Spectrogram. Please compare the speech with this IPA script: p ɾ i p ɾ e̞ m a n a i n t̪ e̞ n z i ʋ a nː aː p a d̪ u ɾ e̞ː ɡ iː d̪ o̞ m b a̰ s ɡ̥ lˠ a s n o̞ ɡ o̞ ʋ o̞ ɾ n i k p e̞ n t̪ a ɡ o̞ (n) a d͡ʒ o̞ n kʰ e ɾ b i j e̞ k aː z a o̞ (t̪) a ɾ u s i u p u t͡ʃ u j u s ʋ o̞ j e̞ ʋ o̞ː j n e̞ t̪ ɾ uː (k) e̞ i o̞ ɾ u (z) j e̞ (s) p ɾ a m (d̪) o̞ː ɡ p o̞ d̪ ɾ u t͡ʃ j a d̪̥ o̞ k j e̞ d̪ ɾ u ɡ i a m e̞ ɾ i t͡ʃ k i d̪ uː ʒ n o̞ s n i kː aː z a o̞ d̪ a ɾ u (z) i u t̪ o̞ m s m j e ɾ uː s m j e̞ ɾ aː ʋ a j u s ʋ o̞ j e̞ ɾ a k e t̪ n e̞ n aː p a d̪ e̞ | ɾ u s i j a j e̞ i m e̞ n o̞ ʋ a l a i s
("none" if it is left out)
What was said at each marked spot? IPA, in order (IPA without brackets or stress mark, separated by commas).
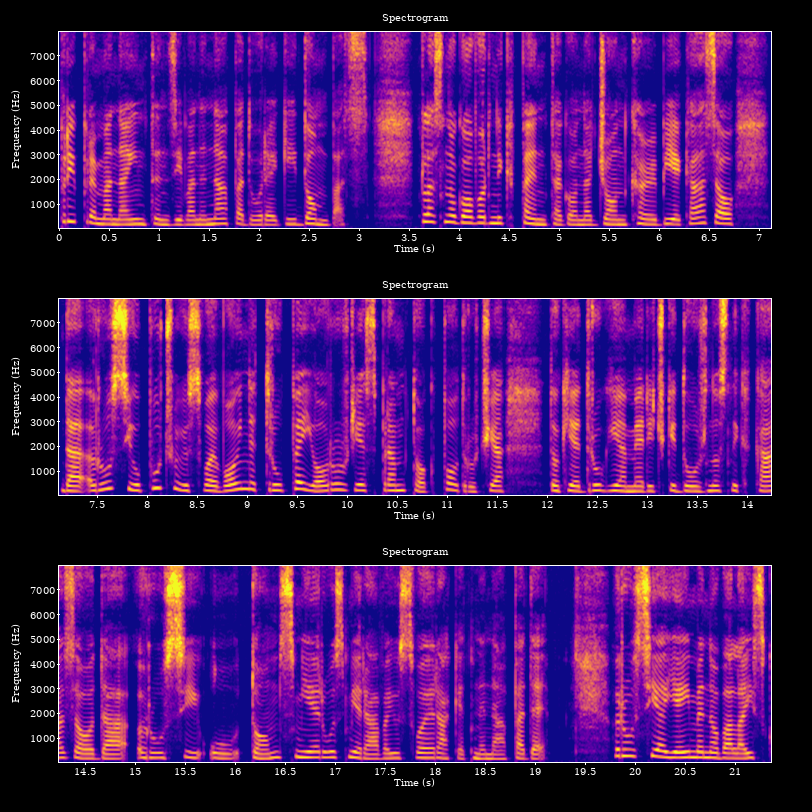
n, d̪, p, ʒ, s, t̪, s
